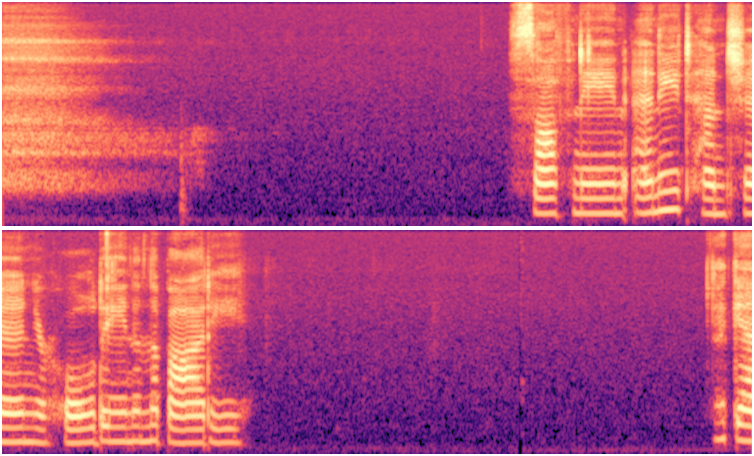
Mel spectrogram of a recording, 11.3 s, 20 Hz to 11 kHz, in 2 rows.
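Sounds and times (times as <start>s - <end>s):
slow exhale through an open mouth during a relaxation breathing exercise: 0.0s - 1.3s
speech: 4.0s - 7.5s, 11.0s - 11.2s.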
